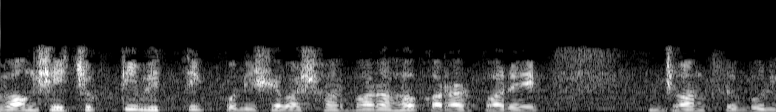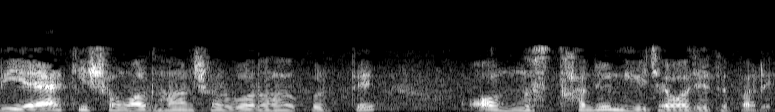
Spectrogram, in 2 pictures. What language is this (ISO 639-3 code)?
ben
